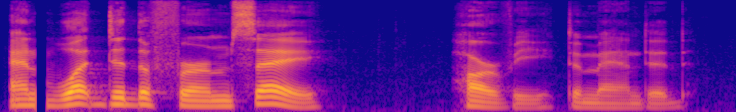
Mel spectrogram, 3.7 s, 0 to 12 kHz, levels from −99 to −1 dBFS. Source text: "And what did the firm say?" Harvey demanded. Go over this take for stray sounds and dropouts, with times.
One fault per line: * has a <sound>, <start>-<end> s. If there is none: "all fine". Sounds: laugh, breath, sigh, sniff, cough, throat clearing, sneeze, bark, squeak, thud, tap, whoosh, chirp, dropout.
* has a dropout, 0.2-0.2 s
